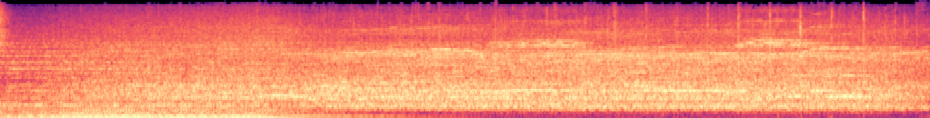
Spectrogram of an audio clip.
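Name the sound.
audience booing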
